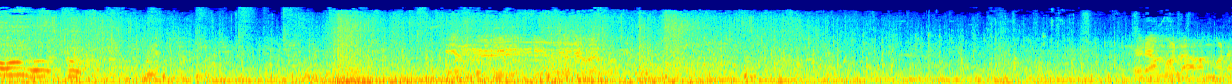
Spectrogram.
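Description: A horse in the video game Assassin's Creed III: Liberation whinnies loudly and repeatedly amid hoof clatter and game action, with excited voices talking over much of it.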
